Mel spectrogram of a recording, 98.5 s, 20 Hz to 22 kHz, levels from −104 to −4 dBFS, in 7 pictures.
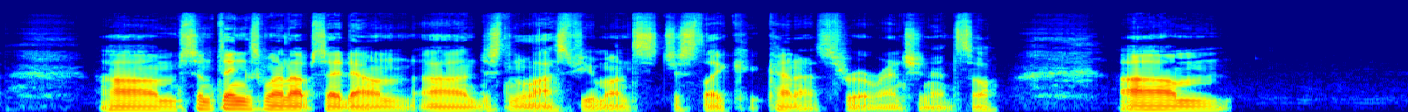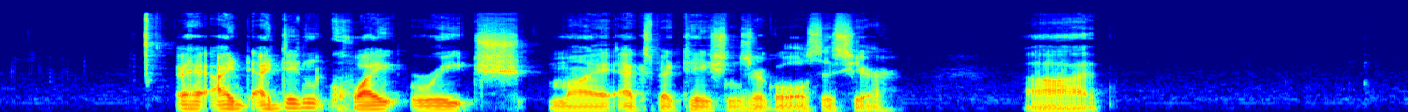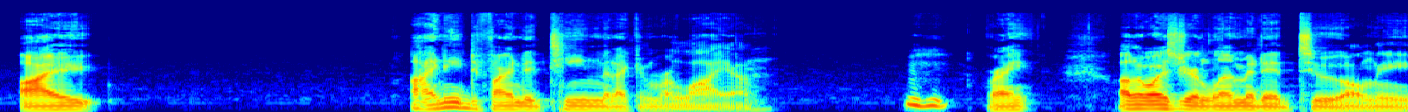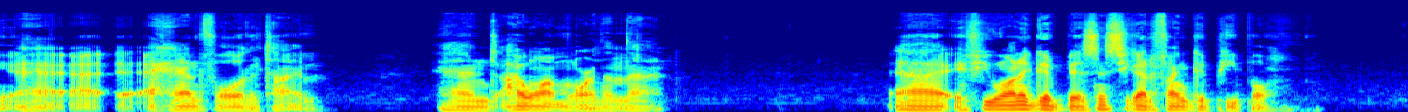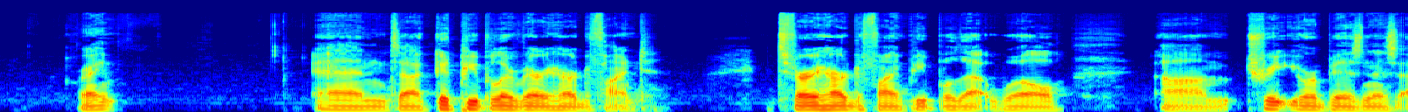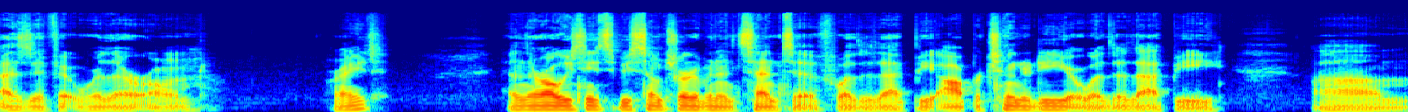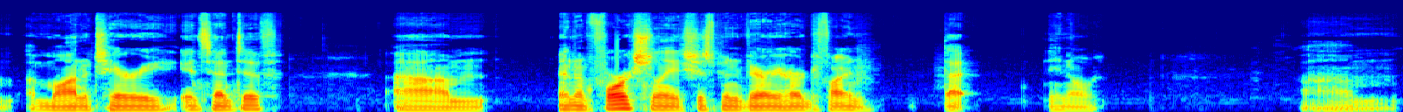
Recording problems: wrong speed, natural pitch; too slow; 0.5 times normal speed

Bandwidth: 14.5 kHz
